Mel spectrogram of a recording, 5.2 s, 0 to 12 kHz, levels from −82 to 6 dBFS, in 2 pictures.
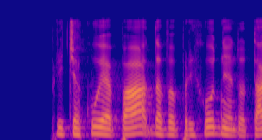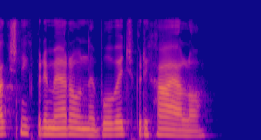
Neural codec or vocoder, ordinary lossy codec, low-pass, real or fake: none; none; 7.2 kHz; real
